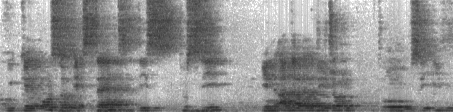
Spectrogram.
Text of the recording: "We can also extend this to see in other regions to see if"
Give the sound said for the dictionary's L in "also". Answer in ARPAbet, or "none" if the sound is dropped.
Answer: L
